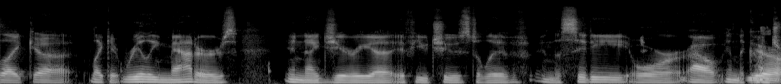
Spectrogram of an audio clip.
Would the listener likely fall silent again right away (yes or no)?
no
